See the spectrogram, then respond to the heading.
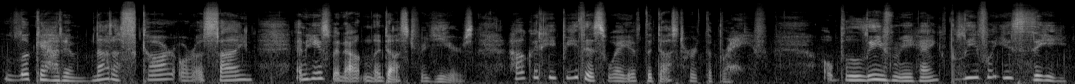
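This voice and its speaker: A man's voice: high-pitched, very animated, measured pace, sharp tone, pitched above the performer's own voice, full character voice, poor audio. A man voicing a fervent, confident wife with a ringing, insistent manner in a dramatic story reading. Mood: triumphant pleading. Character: fervent, confident young wife, defiantly hopeful. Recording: faint background noise.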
